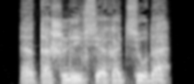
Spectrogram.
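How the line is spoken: Hiss, otherworldly shard. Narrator (Russian): прошипел осколок единого

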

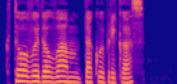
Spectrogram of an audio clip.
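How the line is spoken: Polite, deadly cold. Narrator (Russian): осведомилась она неукоснительно учтивым и смертельно холодным тоном

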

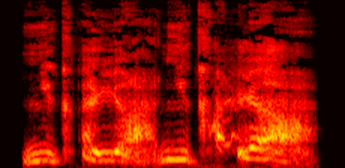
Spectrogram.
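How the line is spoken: Moaning. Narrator (Russian): простонала опять жертва

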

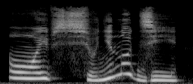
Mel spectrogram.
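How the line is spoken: Snort. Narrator (Russian): фыркнула сестра

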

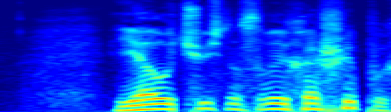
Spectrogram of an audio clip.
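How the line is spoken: Calm. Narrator (Russian): спокойно ответил он

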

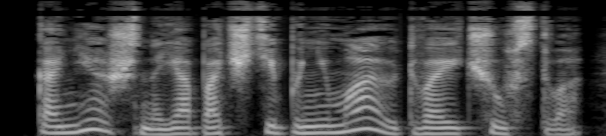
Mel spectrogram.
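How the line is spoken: Whisper. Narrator (Russian): прошептал

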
